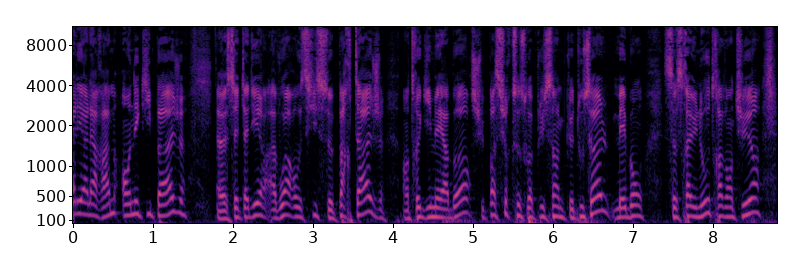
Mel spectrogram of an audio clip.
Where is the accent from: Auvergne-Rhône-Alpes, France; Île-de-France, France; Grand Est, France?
Grand Est, France; Rochesson; Moi je viens de Rochesson, pour rappeler.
